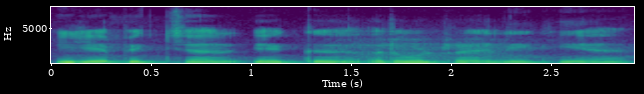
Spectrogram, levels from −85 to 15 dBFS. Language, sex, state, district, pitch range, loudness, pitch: Hindi, male, Uttar Pradesh, Ghazipur, 110-120 Hz, -16 LUFS, 115 Hz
